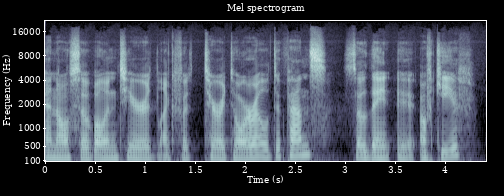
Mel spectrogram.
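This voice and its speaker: On a very clean recording with a silent background, a woman with a Ukrainian accent speaks at a moderate pace and a fairly low pitch. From Ukraine, raised partly in Czechoslovakia. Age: 40s. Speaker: missionary volunteer. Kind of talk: interview. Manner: halting.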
